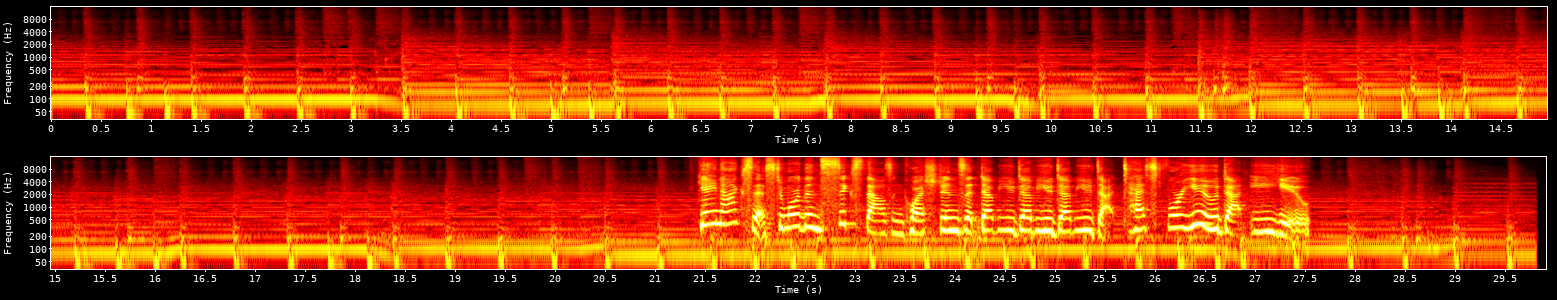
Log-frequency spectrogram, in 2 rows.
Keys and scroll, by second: 4.8 Tab.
